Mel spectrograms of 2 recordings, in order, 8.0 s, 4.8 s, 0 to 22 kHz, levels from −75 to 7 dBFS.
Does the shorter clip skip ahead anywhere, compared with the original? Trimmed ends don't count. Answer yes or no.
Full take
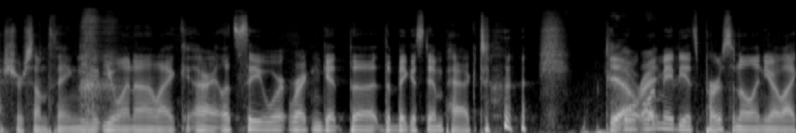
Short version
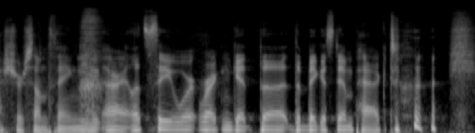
yes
